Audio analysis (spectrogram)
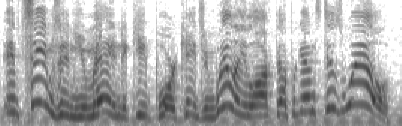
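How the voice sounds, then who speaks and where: A woman's voice: high-pitched, big pitch swings, moderate pace, slight background noise. A woman playing a naive, scatterbrained but good-hearted male hero in a comedy audio drama, dopey and earnest.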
